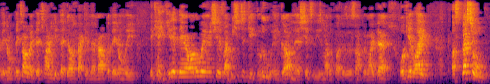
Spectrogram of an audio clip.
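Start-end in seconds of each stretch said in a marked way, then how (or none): none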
